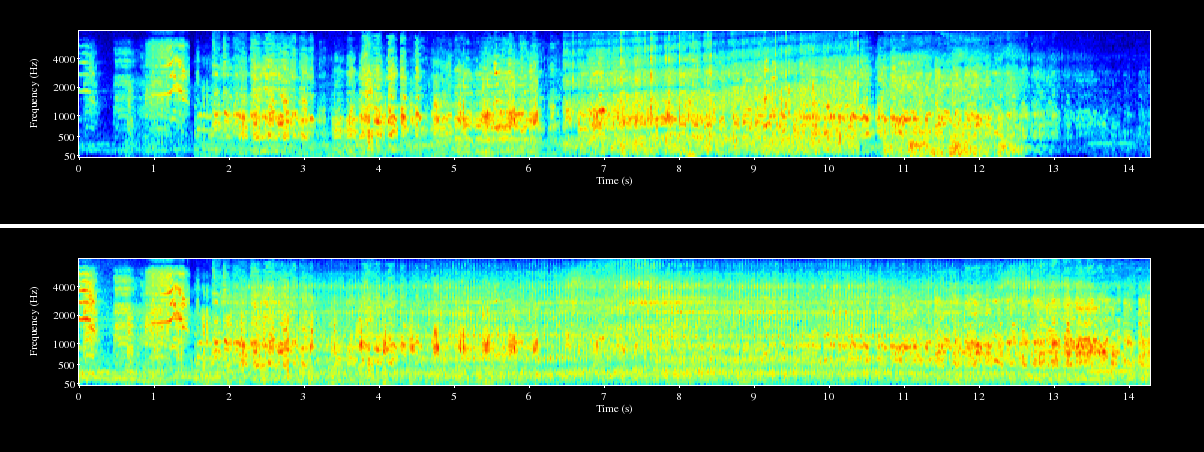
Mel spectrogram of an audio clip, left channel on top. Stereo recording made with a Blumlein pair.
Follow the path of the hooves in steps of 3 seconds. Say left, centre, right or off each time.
right, right, left, left, left.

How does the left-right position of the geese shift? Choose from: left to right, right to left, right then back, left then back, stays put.
left then back.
